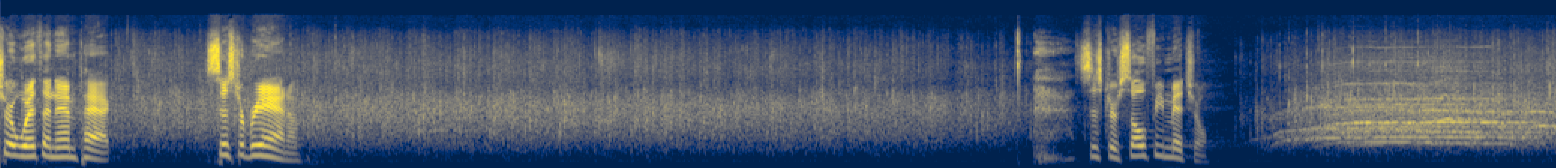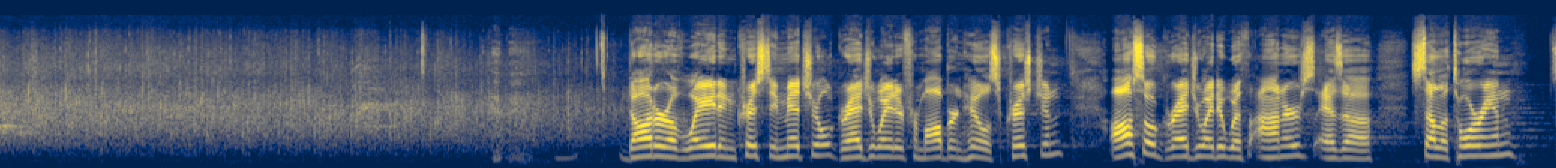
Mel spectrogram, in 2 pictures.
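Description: A man speaks into a microphone, heard through loudspeakers in a large echoing hall.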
